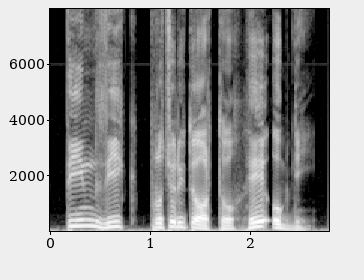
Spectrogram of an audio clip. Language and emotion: Bengali, neutral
